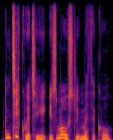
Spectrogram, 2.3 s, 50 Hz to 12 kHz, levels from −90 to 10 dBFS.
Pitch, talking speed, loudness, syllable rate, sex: 220 Hz, 105 wpm, -19 LUFS, 4.9 syllables/s, female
